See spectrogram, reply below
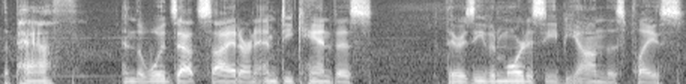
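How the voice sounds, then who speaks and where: A man reading a game's narration aloud as a solemn storyteller, measured and hushed. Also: low voice, flat delivery, slight background noise.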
